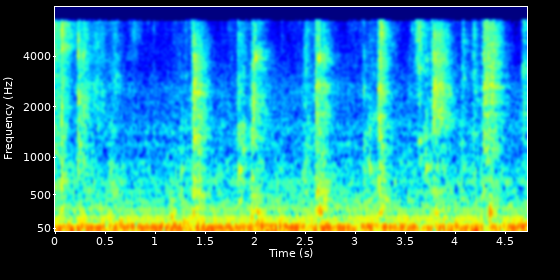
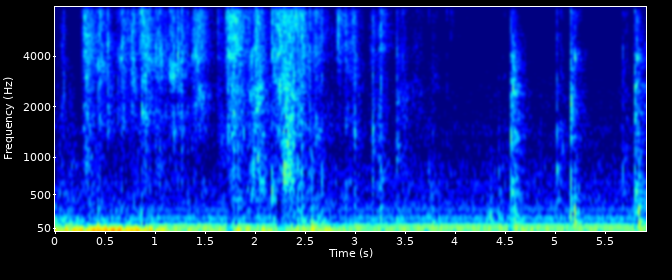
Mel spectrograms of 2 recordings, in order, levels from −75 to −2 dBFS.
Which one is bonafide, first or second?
second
